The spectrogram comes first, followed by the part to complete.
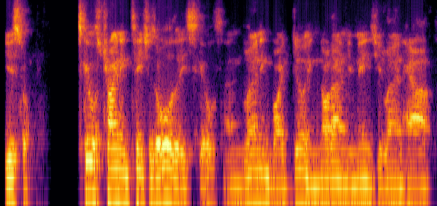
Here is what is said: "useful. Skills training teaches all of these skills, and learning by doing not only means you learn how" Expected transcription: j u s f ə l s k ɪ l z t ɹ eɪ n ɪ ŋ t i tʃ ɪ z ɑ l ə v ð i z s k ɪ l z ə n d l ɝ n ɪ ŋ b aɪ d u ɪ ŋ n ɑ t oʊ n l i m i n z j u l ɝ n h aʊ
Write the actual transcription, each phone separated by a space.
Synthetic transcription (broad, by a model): j u s f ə l s k ɪ l z t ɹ eɪ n ɪ ŋ t i tʃ ɪ z ɑ l ə v ð i z s k ɪ l z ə n l ɝ n ɪ ŋ b aɪ d u ɪ ŋ n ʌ t oʊ n l i m i n z j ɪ l ɝ n h aʊ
